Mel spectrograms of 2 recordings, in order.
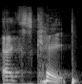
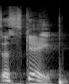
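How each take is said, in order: First: The word begins with an 'ex' sound. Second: The word begins with an 'es' sound. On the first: The speaker calls it wrong. "not X-cape" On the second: The speaker calls it right. "It's escape"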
